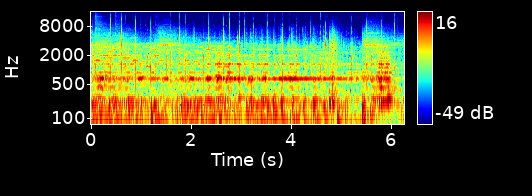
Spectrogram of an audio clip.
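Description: A live band playing: drum kit strikes over sustained chords, with one long held note in the middle.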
